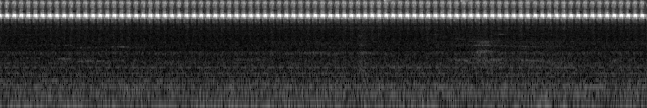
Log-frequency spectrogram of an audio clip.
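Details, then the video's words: A cricket's rapid, metronome-like chirps fill the night, a thin high pulse repeating several times a second without pause, offered as a sound for falling asleep; only a low background murmur behind it. "Som de grilo para dormir"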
